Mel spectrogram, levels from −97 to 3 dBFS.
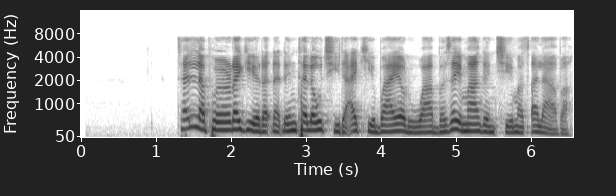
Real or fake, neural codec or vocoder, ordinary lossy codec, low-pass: real; none; none; 7.2 kHz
